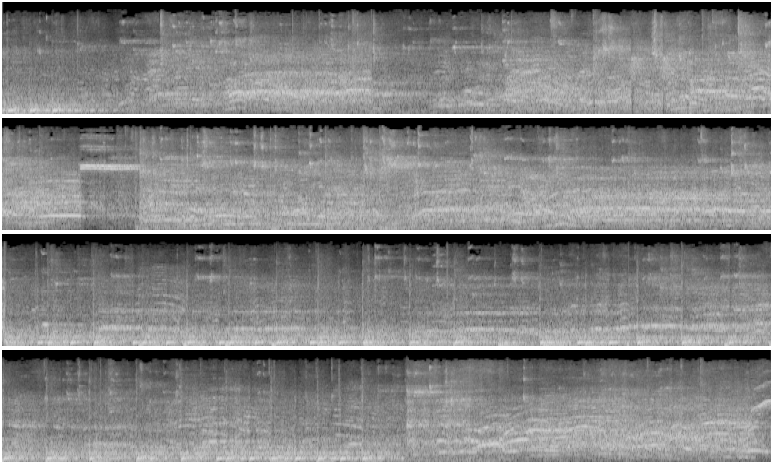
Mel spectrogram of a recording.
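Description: Live basketball game sound in a large sports hall: the ball bouncing on the court and indistinct voices of players and spectators echoing throughout. A short, high referee's whistle sounds about nine seconds in.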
